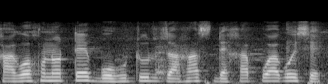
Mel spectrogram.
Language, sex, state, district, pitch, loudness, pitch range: Assamese, male, Assam, Sonitpur, 155 Hz, -15 LUFS, 140-165 Hz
